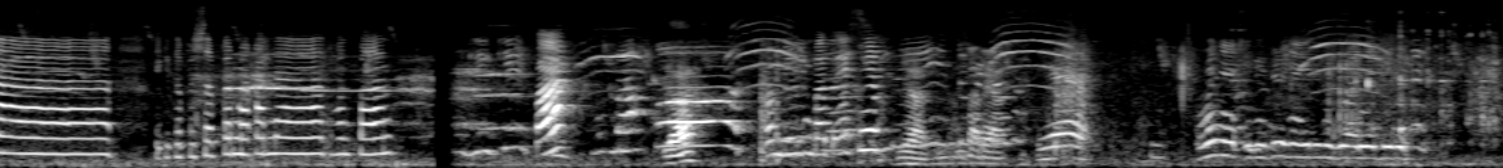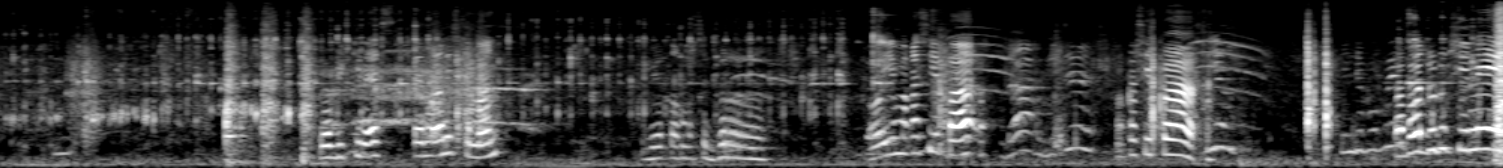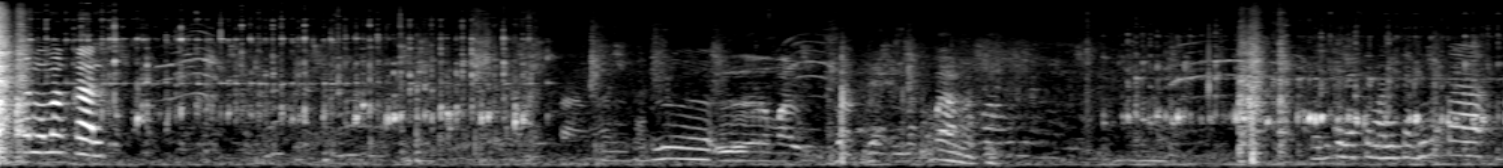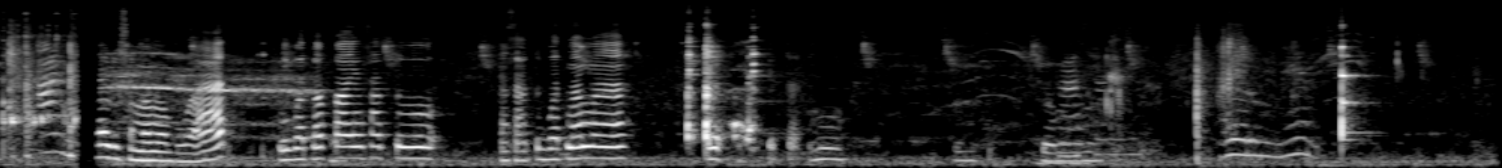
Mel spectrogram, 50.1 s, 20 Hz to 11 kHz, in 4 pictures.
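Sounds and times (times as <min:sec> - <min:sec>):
tableware clinking: 0:10.8 - 0:20.8, 0:23.6 - 0:29.8, 0:34.0 - 0:38.3, 0:43.3 - 0:44.1, 0:48.8 - 0:49.1
tea pouring into a glass: 0:11.2 - 0:19.8, 0:25.4 - 0:29.7, 0:34.3 - 0:38.2.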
